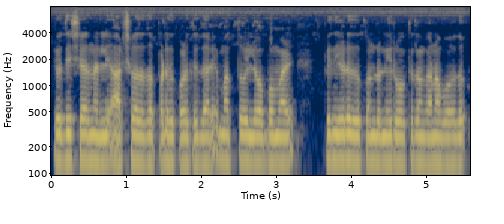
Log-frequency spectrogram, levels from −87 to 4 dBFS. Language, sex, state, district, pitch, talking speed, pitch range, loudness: Kannada, male, Karnataka, Koppal, 130 Hz, 105 wpm, 130-135 Hz, -18 LUFS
